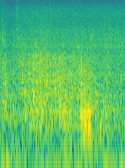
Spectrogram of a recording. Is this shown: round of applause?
no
